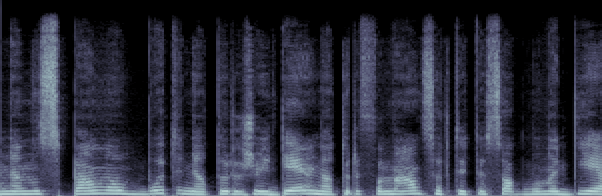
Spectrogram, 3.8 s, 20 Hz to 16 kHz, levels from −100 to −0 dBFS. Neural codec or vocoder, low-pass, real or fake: codec, 44.1 kHz, 2.6 kbps, DAC; 14.4 kHz; fake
